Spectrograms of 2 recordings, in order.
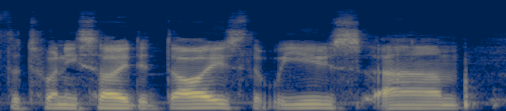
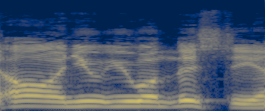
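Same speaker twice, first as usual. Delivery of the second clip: mocking challenge, higher and louder, in a put-on voice; imitating an angry rival; 7 semitones higher, 8 dB louder, faster than usual. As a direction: play the jealous guy needling the collector. Rude rival at car boot.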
